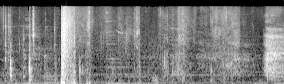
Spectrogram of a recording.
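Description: A few light knocks and then one sharp knock about a second in: a dog jumping out of an aluminium truck dog box onto its metal floor and down. Soft background music underneath.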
